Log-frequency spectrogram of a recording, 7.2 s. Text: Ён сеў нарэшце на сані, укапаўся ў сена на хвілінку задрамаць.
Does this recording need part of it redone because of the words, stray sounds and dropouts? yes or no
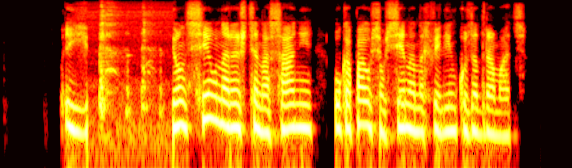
yes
